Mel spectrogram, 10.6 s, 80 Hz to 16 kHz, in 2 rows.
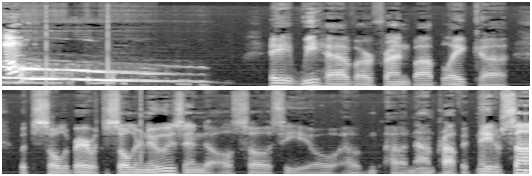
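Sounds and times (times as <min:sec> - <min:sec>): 
speech: 0:00.0 - 0:00.7, 0:02.7 - 0:10.5
wolf howling: 0:00.0 - 0:02.1.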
